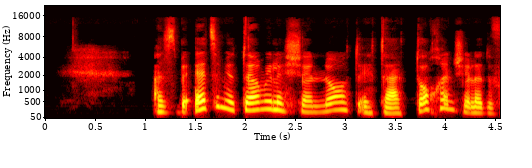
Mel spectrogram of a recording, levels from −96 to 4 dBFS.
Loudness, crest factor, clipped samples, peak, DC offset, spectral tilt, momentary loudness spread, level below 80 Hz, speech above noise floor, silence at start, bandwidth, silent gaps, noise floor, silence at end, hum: -24 LUFS; 18 dB; under 0.1%; -6 dBFS; under 0.1%; -4.5 dB/octave; 9 LU; -82 dBFS; 33 dB; 0.4 s; 15.5 kHz; none; -57 dBFS; 0 s; none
